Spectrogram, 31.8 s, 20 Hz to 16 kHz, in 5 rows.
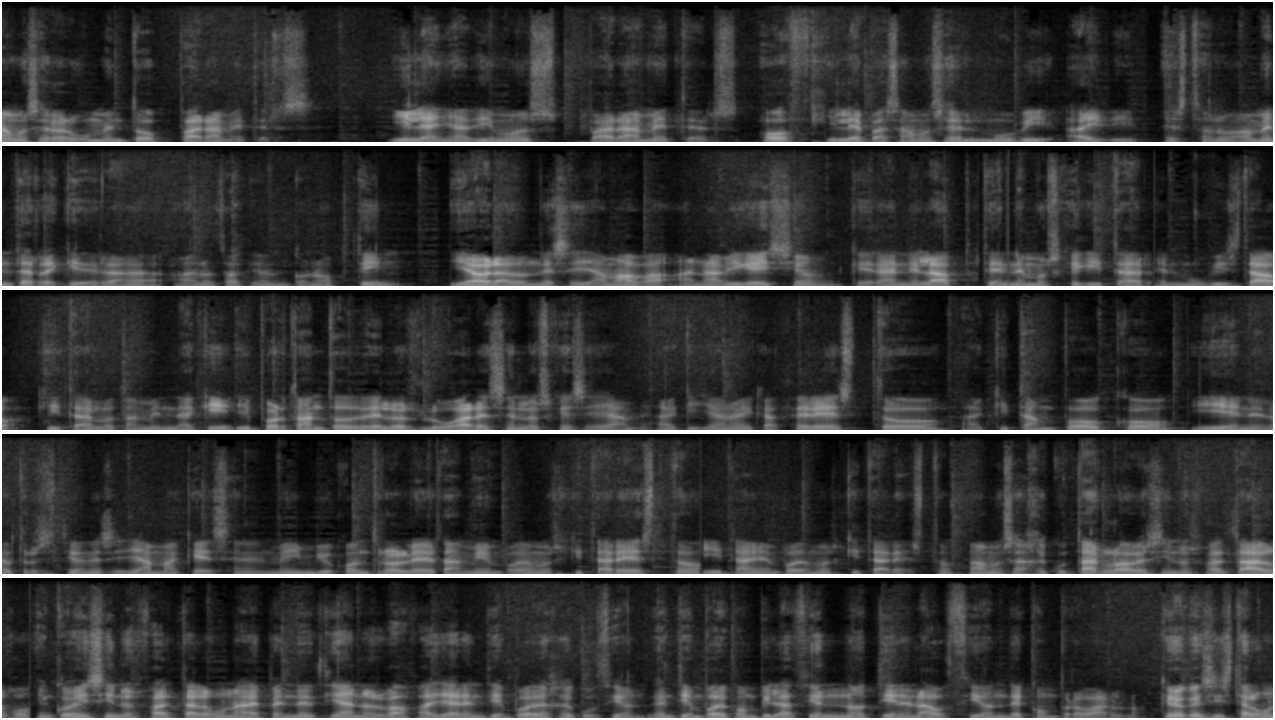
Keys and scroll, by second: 1.2 Return, 1.9 Escape, 4.0 Return, 9.0 ctrl+alt+o, 13.0 ctrl+shift+Right, 13.8 ctrl+shift+Left, 13.8 super+b, 17.4 super+BackSpace, 17.4 ctrl+y, 18.6 super+b, 24.4 ctrl+r, 24.4 shift+F10.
